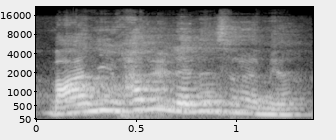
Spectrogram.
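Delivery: ordinary talk, nothing marked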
